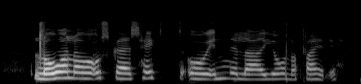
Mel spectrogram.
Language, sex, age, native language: Icelandic, female, 13, Icelandic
